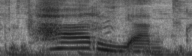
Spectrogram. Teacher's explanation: akan muncul bunyi pelancar seperti Y apabila sebuah kata yang berakhiran dengan bunyi I diberikan sufiks an di akhirannya.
